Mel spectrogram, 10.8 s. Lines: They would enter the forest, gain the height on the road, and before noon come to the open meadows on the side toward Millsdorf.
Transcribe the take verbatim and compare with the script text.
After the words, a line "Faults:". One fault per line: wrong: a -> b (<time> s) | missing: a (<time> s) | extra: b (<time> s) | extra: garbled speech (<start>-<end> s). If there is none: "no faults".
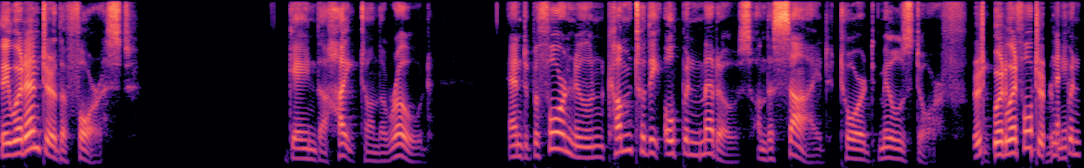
They would enter the forest, gain the height on the road, and before noon come to the open meadows on the side toward Millsdorf. [garbled]
Faults:
extra: garbled speech (9.8-10.8 s)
